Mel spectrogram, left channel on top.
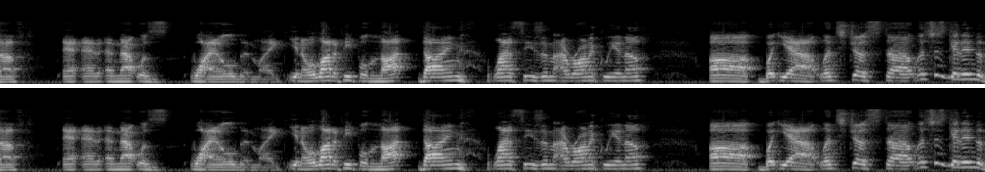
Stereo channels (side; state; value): both; identical; correlation 1.00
